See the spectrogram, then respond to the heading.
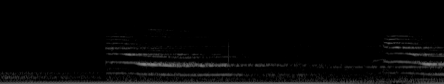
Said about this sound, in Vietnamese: liền sau đó là tiếng mèo kêu lên, âm thanh nghe ai oán não nề.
